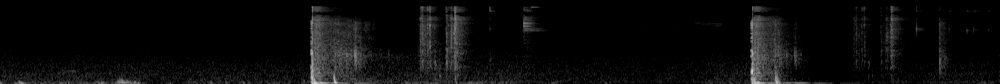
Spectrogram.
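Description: Two sharp shots from a Henry H001 .22 rimfire lever-action rifle, about four and a half seconds apart. About a second after each shot comes a short run of lighter metallic clicks as the lever is worked to chamber the next round.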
